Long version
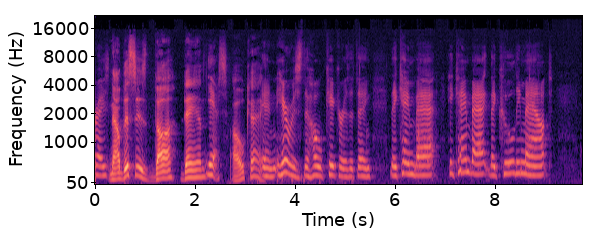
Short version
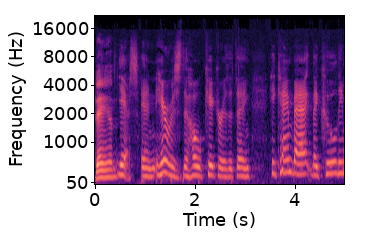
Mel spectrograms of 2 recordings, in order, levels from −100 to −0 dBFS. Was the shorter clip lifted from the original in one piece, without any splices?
no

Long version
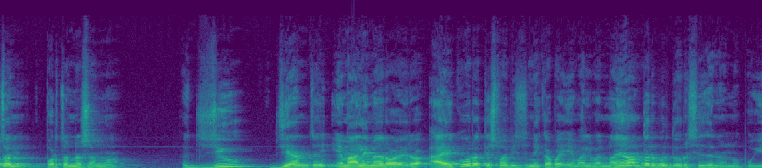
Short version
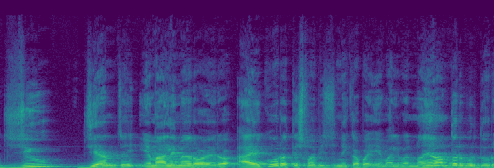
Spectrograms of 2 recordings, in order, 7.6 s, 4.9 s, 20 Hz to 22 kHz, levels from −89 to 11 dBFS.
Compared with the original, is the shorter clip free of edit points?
yes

